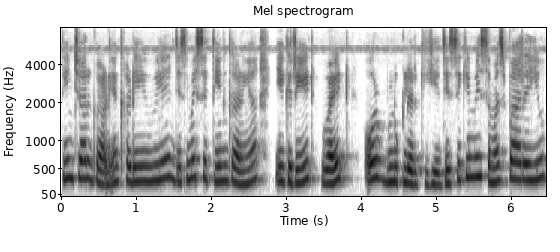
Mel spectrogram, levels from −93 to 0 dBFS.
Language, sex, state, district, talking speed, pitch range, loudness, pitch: Hindi, female, Delhi, New Delhi, 230 wpm, 265-320 Hz, -16 LUFS, 280 Hz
